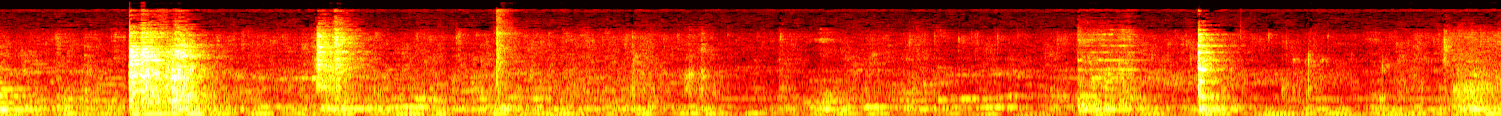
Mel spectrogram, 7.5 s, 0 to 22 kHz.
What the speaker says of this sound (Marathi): ह्या चमच्याने 2 चमचे बेसन व अर्धा कप पाणी असं कालवून घ्या आणि ते ह्या भाजीमध्ये मिक्स करा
